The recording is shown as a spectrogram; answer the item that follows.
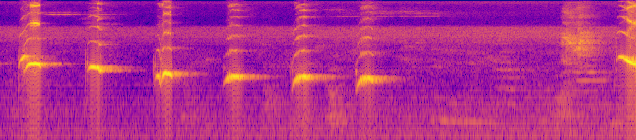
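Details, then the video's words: Greater green leafbird singing gacor, used to goad lazy rival birds into song: a run of six clear whistled notes, each slurring downward, about two per second, then a pause. "PANCINGAN CUCAK IJO GACOR MEMANCING EMOSI LAWAN AGAR RAJIN BUNYI"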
